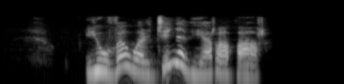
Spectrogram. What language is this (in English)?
Kabyle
